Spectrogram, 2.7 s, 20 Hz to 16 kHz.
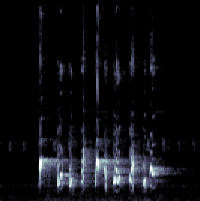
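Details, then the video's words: Stripe-throated bulbul lure sound for trapping, recorded 10 October 2021: a lively chattering phrase of about ten quick, bubbly, slurred notes running together for nearly two seconds against a silent background. "Suara pikat merbah lekir"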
